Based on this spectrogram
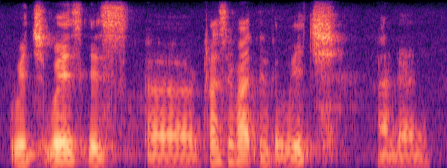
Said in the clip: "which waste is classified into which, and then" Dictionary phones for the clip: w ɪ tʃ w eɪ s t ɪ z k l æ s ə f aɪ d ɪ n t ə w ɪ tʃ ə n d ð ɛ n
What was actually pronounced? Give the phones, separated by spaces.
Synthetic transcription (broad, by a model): w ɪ tʃ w eɪ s ɪ s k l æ s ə f aɪ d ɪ n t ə w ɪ tʃ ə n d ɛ n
